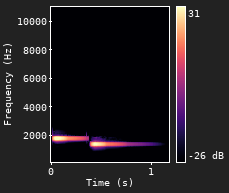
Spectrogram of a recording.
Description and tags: short FM generated tones with a percussive envelope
